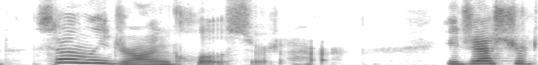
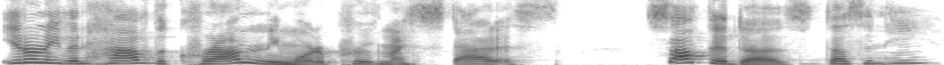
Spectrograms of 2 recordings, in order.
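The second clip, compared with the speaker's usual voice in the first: higher, louder defiant retort; 9 semitones higher, 8 dB louder than usual. A narrator's reading. Captive princess disputing her status, defiant. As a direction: argue back with some scorn.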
